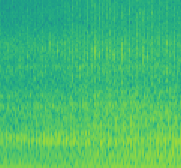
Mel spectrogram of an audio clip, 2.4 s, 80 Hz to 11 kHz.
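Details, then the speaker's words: Volvo S80 D5 diesel idling with the engine cover off after a fuel filter change and priming: steady, even idle with light injector clatter and constant low drone, louder without the cover; runs smoothly. "i'm really gonna spoil the sound of this d5 obviously the engine covers not on so it does make a lot more noise cracking engine"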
